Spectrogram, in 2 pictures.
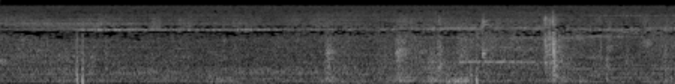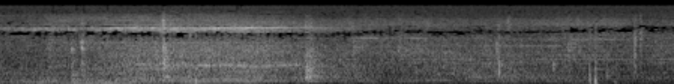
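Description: A steady rumbling clatter of a metro train carriage in motion, with sharp periodic clunks every few seconds like wheels over rail joints and a faint high whine overhead. No one speaks.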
